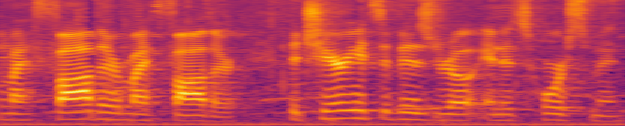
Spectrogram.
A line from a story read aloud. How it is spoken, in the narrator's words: Elisha cried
